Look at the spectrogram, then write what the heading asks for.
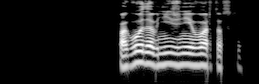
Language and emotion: Russian, neutral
